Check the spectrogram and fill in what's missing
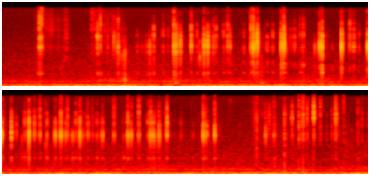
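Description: Long acrylic nails tap and scratch a small, hollow, lidded white plastic face mask jar with a label. Rapid, sharp, bright clicks with no ring-out mix with softer scratching over a faint, steady low hum.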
